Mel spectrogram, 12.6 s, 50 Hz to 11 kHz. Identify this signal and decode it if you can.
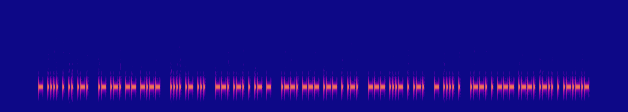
Morse code, heard as a keyed tone, about 40 wpm, 700 Hz. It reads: THEIR ARMY HAS GREAT POWER OVER THE PEOPLE.
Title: Sentences from Top 1000 Words - Review Part 5 - 40wpm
